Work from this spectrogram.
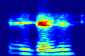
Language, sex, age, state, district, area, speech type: Punjabi, male, 18-30, Punjab, Patiala, urban, conversation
